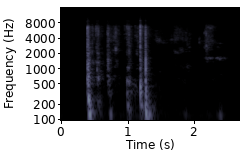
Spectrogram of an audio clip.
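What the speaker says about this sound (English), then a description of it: "These cards are so big and hard to shuffle." A deck of oversized playing cards is shuffled in a quick run of crisp riffling clicks, followed by softer flutters and taps as the cards settle, close and fairly quiet.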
